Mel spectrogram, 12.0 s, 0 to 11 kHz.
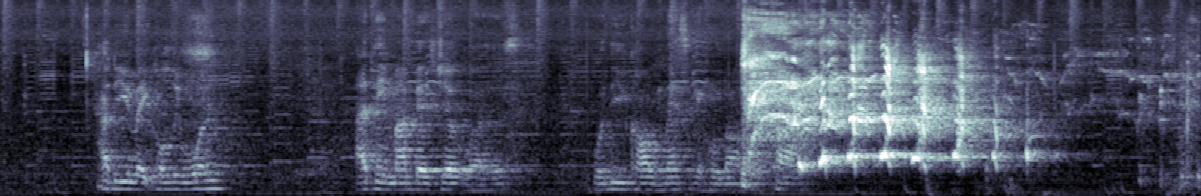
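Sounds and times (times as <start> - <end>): men laughing hard: 7.4 - 12.0.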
